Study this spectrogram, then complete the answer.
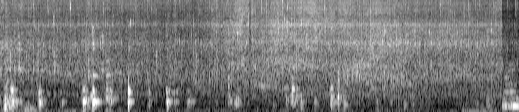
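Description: Marinated jackfruit is added to golden-brown fried onions in a pan, and a dense, close sizzle follows, with clustered scraping and bubbling at first before it settles into a steady hiss.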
